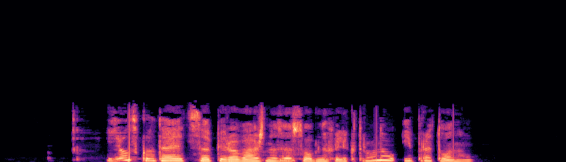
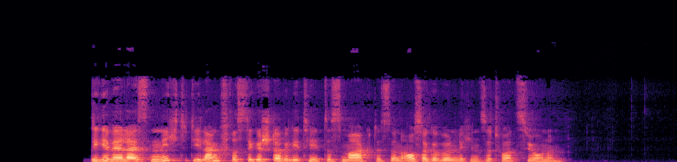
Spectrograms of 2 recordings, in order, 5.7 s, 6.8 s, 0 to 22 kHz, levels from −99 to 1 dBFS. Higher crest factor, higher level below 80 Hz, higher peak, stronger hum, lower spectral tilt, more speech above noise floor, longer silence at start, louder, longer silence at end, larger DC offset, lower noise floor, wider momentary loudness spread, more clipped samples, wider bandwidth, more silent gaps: about the same, 14 dB vs 18 dB; first, -48 dBFS vs -66 dBFS; about the same, 0 dBFS vs -2 dBFS; neither; about the same, -5 dB/octave vs -5.5 dB/octave; second, 48 dB vs 59 dB; first, 1.05 s vs 0.9 s; first, -14 LUFS vs -19 LUFS; second, 0.95 s vs 1.15 s; neither; second, -61 dBFS vs -77 dBFS; second, 8 LU vs 11 LU; neither; second, 8 kHz vs 12 kHz; neither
